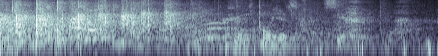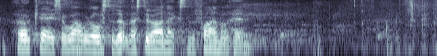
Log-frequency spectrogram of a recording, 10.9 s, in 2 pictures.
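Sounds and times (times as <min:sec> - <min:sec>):
church congregation applauding: 0:00.0 - 0:04.7
speech: 0:03.6 - 0:08.8.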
